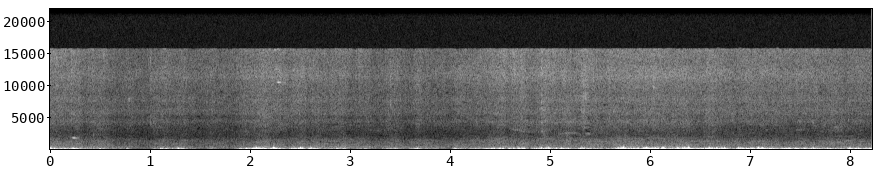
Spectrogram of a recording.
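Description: Honeybees buzzing close to the microphone at a beehive, coming and going in uneven low bursts, with a near-quiet lull about a second in.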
